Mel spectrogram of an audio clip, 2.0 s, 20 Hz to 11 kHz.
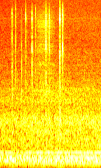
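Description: Calculator keys being pressed: a quick run of light clicks, used to convert 0.72 miles into feet.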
